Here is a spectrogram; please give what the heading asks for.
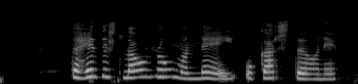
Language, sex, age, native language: Icelandic, female, 11, Icelandic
